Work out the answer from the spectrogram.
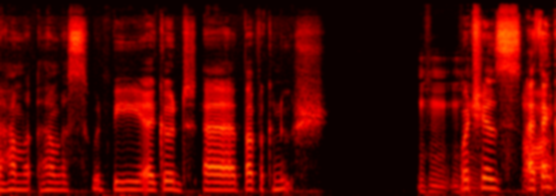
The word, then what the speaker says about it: baba ganoush: Baba ganoush. Baba ganoush. You gotta put a Wow. bit of stink on that last syllable.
